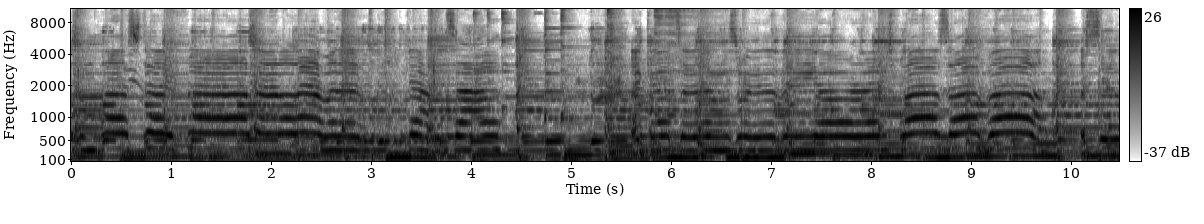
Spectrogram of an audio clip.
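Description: Live indie folk band playing: strummed acoustic guitar, mandolin, bass guitar and drums, with a woman singing the lead.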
